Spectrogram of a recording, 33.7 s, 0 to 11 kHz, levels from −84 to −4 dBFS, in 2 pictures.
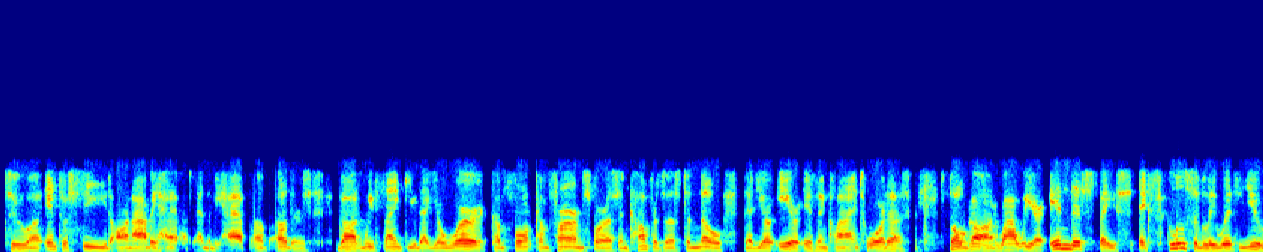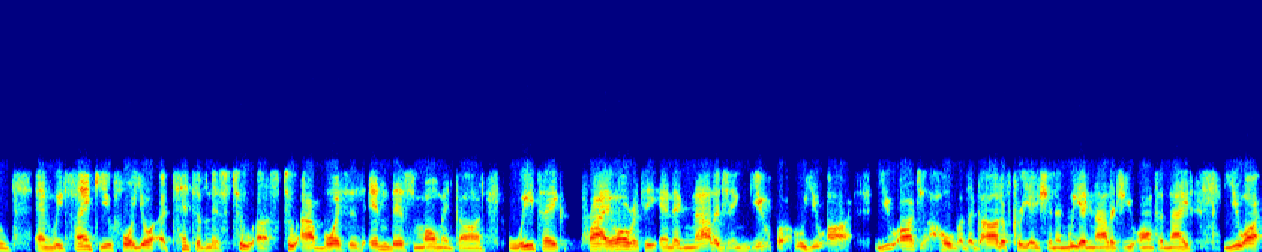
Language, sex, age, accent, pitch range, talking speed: English, male, 50-69, American, 115-130 Hz, 150 wpm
